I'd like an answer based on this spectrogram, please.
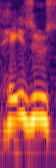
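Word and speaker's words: Jesus: some lame-ass reason he calls himself Davi vanity pronounced sick but his real name is hey-zeus Torres former vocalist of some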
